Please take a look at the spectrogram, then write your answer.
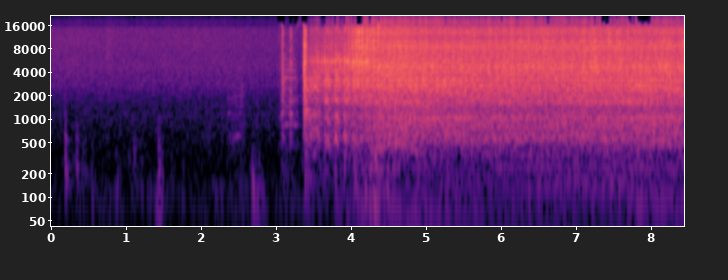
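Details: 2014 BMW 116i F20: the starter cranks, then the engine catches and settles to a steady idle with a busy, hissy top-end noise. BMW says this is normal; cause unclear.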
